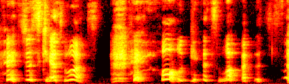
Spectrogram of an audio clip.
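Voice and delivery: high, loud, drawn-out cackling words; acted manic laughter, stretching the words; hysterical laughing. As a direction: laugh through it as if everything is collapsing. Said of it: "I was like".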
